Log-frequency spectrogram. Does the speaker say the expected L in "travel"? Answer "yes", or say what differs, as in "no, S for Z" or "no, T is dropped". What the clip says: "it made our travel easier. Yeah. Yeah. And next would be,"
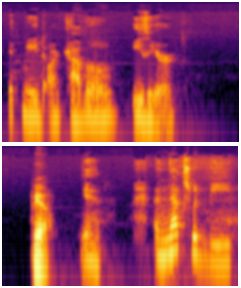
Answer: yes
